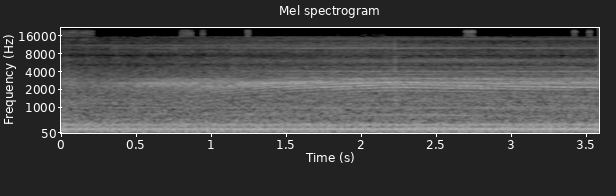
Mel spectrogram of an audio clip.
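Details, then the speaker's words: Olivetti M21/M24 PC with an MFM hard drive, possibly a replacement for the failed Seagate: low hum, whine slowly rising in pitch, faint rapid ticking about four times a second, heavy cogging; drive struggling to spin up, heads noisy. "Yeah. Ooh, the noise, the heads. The cover decided to just. So I think it's still not happy."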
